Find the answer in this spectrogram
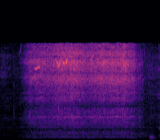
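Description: A slow, deep in-breath drawn close to the microphone: a breathy hiss that starts shortly in and lasts about a second and a half.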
